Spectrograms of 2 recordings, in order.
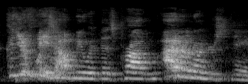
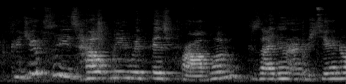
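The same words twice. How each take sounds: First: Loud, angry demand for help. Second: Gentle, polite ask for help; polite classroom request. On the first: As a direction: snap it out, louder and annoyed. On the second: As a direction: ask nicely, calmly. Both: Shown as a demonstration. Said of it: "My tone, same words, different tone of voice".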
